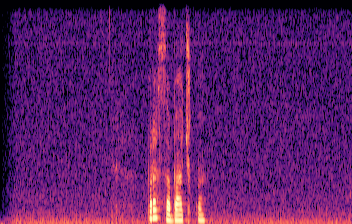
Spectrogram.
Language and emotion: Russian, neutral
